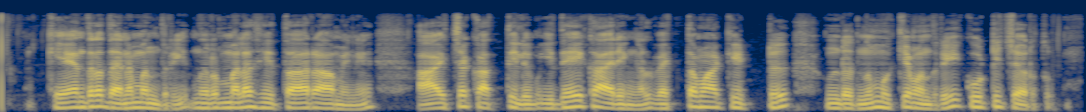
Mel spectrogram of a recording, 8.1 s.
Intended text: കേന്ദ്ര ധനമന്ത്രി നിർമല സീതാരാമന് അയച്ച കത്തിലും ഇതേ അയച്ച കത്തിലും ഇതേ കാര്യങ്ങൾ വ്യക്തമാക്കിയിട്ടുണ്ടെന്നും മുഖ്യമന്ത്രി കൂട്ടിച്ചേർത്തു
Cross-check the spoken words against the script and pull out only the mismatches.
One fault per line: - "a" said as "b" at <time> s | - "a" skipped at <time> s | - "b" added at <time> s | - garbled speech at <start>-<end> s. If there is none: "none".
- "അയച്ച കത്തിലും ഇതേ" skipped at 4.4 s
